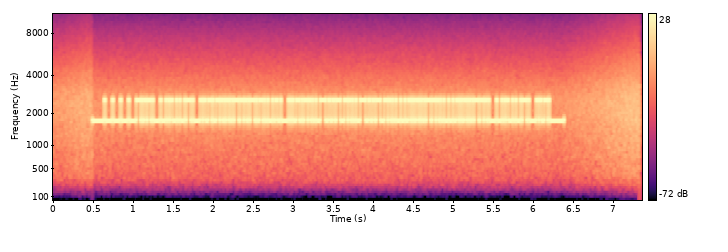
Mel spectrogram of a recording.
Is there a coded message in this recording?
Yes: RTTY (75 baud, 850 Hz shift) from 0.5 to 6.4 s, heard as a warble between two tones, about 2150 Hz centre. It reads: KB3LH DE EA2YN 589 589 1443 1443 KB3LH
